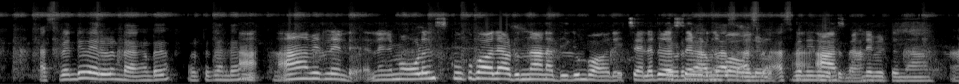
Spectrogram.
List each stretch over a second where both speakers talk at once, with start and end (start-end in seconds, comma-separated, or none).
6.7-8.6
